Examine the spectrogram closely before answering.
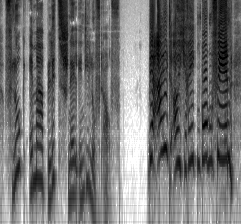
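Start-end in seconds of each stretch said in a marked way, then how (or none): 2.9-4.7 high, loud fairy voice; little fairy rallying her sisters; urgent call. A narrator's reading. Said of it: "rief sie".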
